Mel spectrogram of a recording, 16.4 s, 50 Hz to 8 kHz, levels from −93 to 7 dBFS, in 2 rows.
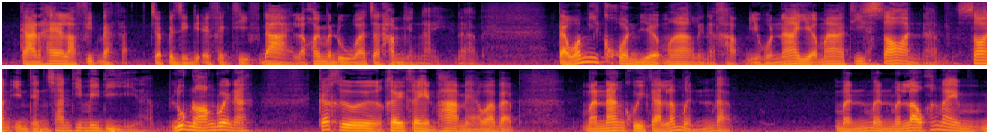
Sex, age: male, 20-39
